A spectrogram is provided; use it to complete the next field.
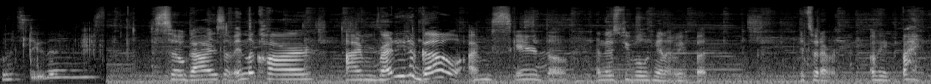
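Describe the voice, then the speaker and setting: Over clear background music, a woman speaks at a moderate pace with long, frequent pauses. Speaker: new vlogger. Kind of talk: casual vlog chat. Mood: nervous but upbeat.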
